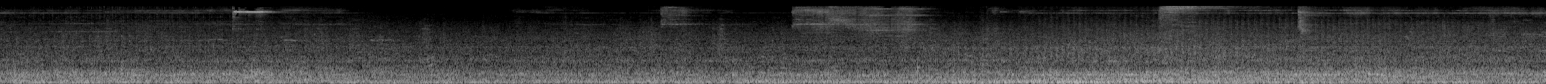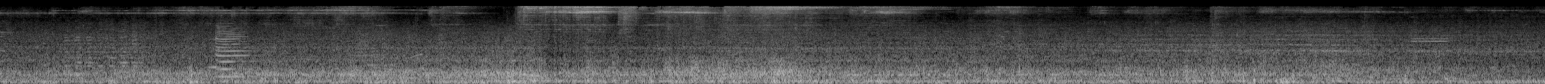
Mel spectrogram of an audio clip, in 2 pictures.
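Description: Passenger coaches of an Indian Railways train rolling steadily past close by: a continuous rumble and clatter of wheels on rail, with a sharp clank about two and a half seconds in.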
